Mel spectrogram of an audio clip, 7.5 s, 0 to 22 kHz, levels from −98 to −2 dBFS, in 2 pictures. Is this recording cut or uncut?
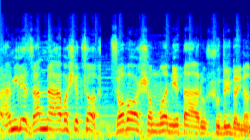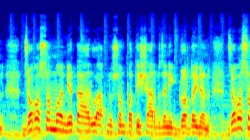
cut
